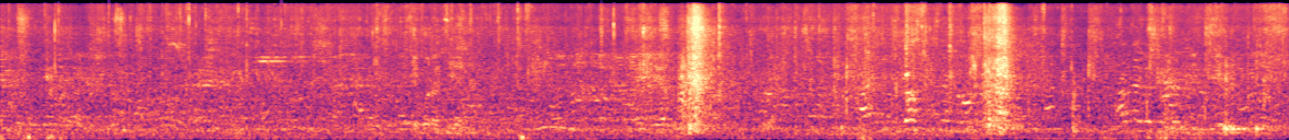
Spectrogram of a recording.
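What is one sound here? A crowd of men murmurs in prayer outdoors.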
